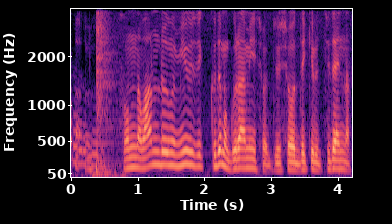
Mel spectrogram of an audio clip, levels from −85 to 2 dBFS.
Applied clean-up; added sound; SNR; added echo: none; none; none; none.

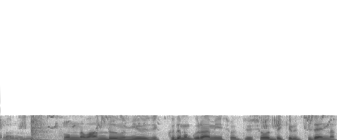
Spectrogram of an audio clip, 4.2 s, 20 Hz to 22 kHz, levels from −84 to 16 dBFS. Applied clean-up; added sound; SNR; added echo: none; Bird vocalization, bird call, bird song; 19 dB; none.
